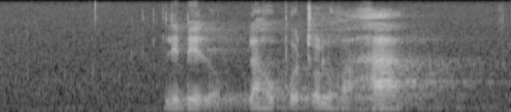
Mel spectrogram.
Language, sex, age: Southern Sotho, male, 20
